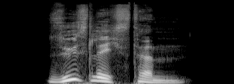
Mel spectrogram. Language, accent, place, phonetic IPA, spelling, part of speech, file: German, Germany, Berlin, [ˈzyːslɪçstəm], süßlichstem, adjective, De-süßlichstem.ogg
- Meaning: strong dative masculine/neuter singular superlative degree of süßlich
